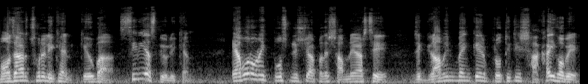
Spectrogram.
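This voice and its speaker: A man's voice has a bright, sharp tone and very wide pitch swings. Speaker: political commentator. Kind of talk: political commentary. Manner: colloquial, conversational.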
